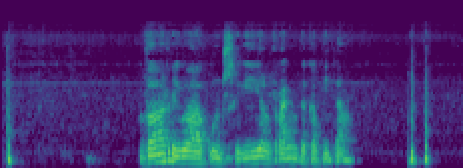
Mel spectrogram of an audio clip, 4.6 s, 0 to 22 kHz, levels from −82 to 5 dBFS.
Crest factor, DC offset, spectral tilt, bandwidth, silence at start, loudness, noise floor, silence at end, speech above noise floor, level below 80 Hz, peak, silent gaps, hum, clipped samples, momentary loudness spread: 18 dB; under 0.1%; -5 dB/octave; 13 kHz; 0.05 s; -21 LUFS; -56 dBFS; 0.35 s; 36 dB; -66 dBFS; -4 dBFS; none; none; under 0.1%; 13 LU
